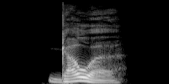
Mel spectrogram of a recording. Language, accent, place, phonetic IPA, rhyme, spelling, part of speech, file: German, Germany, Berlin, [ɡaʊ̯ə], -aʊ̯ə, Gaue, noun, De-Gaue.ogg
- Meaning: nominative/accusative/genitive plural of Gau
